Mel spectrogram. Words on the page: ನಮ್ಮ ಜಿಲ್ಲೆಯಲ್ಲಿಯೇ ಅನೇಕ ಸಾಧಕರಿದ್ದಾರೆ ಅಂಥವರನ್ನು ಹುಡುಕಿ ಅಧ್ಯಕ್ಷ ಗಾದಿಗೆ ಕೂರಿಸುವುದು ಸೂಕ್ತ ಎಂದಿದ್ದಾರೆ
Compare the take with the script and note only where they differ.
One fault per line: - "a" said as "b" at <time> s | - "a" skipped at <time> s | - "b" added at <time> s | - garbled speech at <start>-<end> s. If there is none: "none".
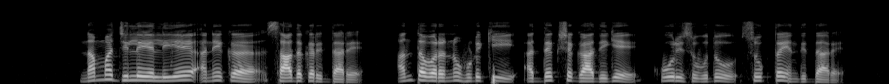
none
